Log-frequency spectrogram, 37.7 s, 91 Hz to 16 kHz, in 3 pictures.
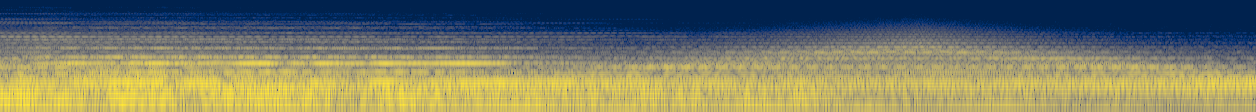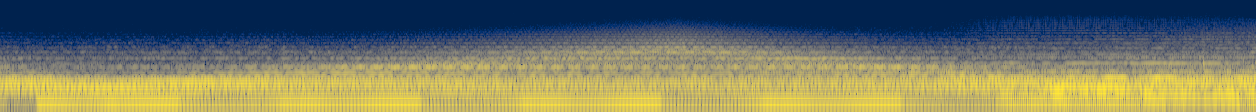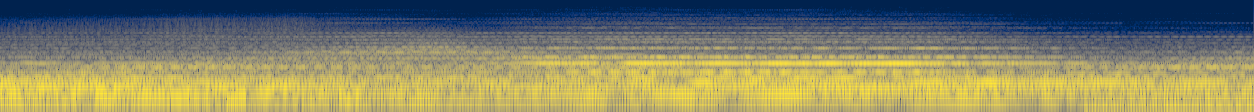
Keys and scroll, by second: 5.8 ctrl+c, 5.9 ctrl+v, 13.3 x, 15.3-16.5 typing, 15.7 Return, 18.5 BackSpace, 18.7 BackSpace, 20.0 typing, 21.0 Return, 22.4 z, 24.2 typing, 24.7 Return, 26.2 n, 34.8 a, 36.8 ctrl+g.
